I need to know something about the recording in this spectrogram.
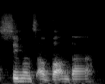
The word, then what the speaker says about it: Siemens Advanta: Do I pronounce it right? Siemens Advanta? Yeah, that's correct. Is it Siemens Advanta? Exactly. Exactly that.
